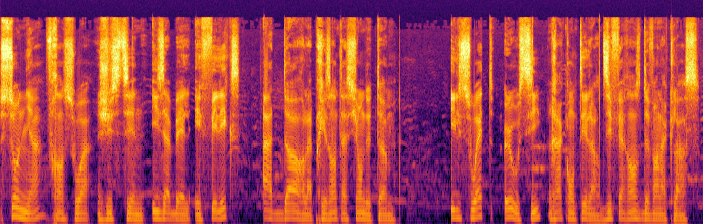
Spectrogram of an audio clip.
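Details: Adult male narrator reading French; normal speech.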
